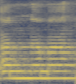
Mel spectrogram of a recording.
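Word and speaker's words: أنّ: Nah, yang kedua pada ayat 3 ialah gunnah juga sering hilang pada lafaz anna. Sering terbaca yahsabu annama. Bacanya betul tapi dengungnya yang hilang, menjadi kurang betul pula, menjadi tidak betul juga, sehingga seharusnya yahsabu anna ada dengungnya, satu alif pada dua harokat. Yahsabu annama lahu akhladah.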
